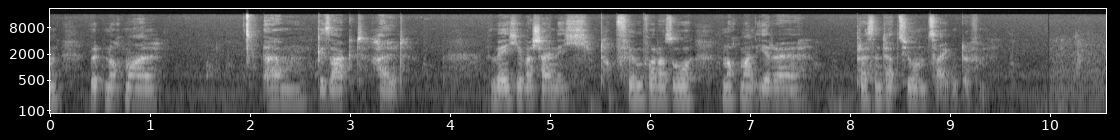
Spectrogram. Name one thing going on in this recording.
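A young woman speaks calmly and close up.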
